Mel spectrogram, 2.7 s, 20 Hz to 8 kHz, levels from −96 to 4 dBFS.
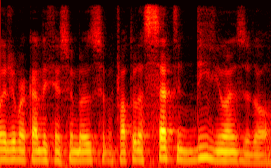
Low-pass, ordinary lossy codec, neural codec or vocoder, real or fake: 7.2 kHz; Opus, 64 kbps; codec, 16 kHz, 1 kbps, FunCodec, trained on LibriTTS, 50 frames a second; fake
